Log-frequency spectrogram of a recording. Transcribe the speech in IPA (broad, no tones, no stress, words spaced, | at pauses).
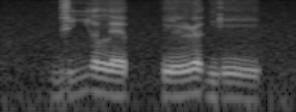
ɡɪʎʌ lɛ pːĩ ɭəɡĩː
